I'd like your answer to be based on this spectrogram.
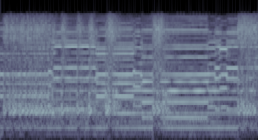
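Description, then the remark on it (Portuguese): Bagpipes play a loud, continuous tune in Scotland, with steady droning notes beneath a shifting reedy melody. The instrument sounds bright, with no voices over it. “É uma gata de Falls! Estamos na Escócia.”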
